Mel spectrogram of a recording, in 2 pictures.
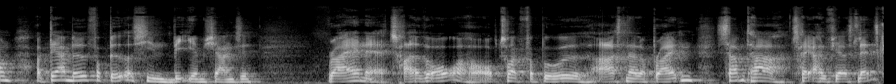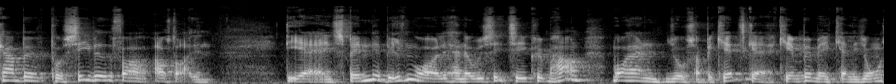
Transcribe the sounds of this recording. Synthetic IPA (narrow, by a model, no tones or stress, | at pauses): ʊ̰nɒ̽d̥æɐ̰með̞ˠfɒ̽b̥eð̰ˠʁɐsinʋe̝̰ːemɕɑ̈ŋsə | ʁɑ̈ɪænæɐt͡sʰʁɑðˠʋəɒ̰ːɒɦɑʔɒ̽b̥̚t͡sʰʁœd̥fɒb̥ɔ̽ːð̞̩ˠɑ̰̈ːsenælɒ̽b̥ʁɑ̈ɪd̥n̩sɑ̈m̰d̥hɑ̈t͡sʰʁɛ̰ːɒhælfjæɐslæn̰skʰɑ̈mb̥əpʰɒ̽se̝̰ːʋe̝ðˠfɒ̽ɑ̈ʊsd̥ʁɑ̰̈ːljən | d̥e̝æɐe̝nsb̥enənəʋilɡ̥n̩ʁɒ̽ləɦænæɐuð̞ˠse̝̰ːd̥̚t͡sʰe̝likʰøb̥n̩ɦɑ̈ʊ̰nʋɒhænjo̝sɒ̽mb̥e̝kʰen̰d̥sɡ̥ækʰemb̥əmekʰæɐlijo̝̰ːn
